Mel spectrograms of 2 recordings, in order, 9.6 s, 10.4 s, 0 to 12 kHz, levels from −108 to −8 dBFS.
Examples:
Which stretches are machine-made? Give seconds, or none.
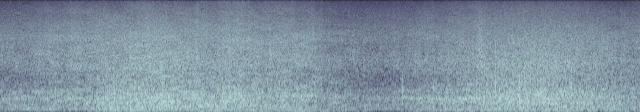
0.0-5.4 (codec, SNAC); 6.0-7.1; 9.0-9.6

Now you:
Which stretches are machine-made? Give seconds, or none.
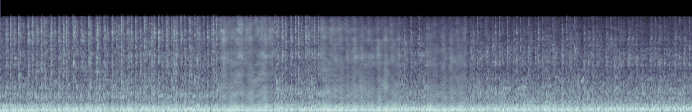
3.3-4.1 (vocoder, Vocos); 4.8-6.0; 6.4-7.0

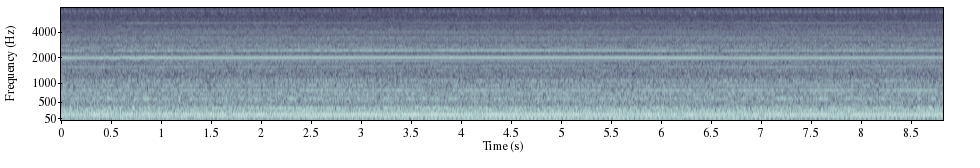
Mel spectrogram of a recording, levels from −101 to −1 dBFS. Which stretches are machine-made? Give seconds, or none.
0.4-1.2 (vocoder, BigVGAN v2)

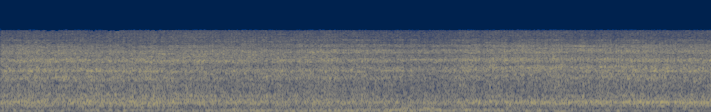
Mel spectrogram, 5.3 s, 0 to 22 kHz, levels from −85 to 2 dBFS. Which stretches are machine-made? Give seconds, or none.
none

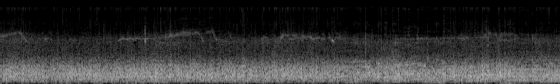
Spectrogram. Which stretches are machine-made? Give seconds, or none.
3.4-4.5 (codec, SNAC); 5.0-5.6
